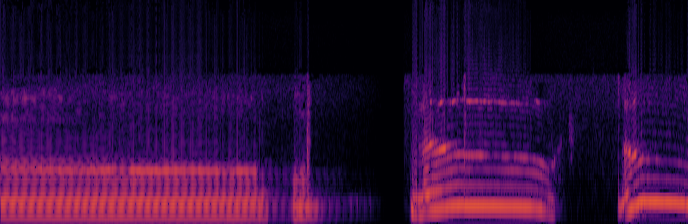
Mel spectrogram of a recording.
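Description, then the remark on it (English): A person gives long, drawn-out mooing calls in imitation of a Russian cow, low and droning with a whale-like moan. One steady call is followed by two shorter rising-and-falling ones, loud. “I didn't know there was such thing as Russian cows. They moo in Russian. Yeah, or sound like a whale.”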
